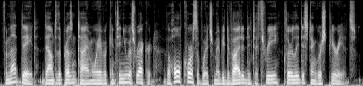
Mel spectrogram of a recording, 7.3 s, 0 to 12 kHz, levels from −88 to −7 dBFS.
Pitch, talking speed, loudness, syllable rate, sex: 125 Hz, 215 wpm, -17 LUFS, 5.9 syllables/s, male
